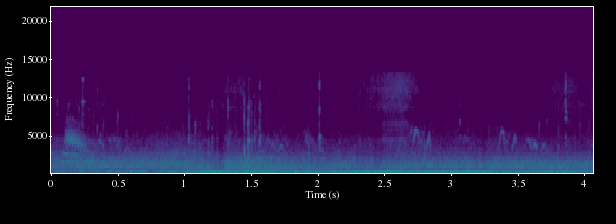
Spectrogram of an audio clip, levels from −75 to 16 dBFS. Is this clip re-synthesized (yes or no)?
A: no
